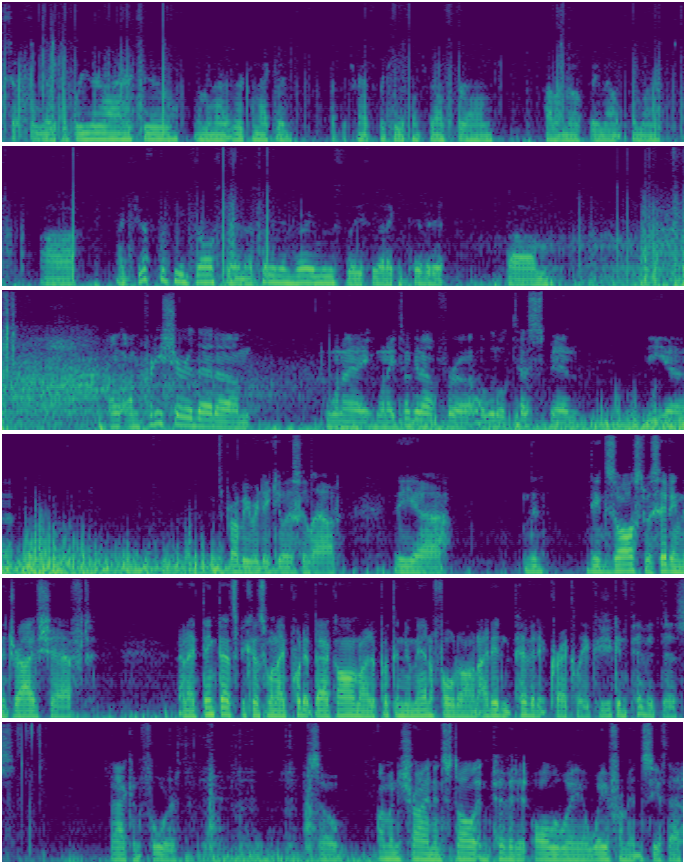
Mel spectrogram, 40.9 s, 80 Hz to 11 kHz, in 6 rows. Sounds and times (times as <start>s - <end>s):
Speech: 0.0s - 12.4s, 14.6s - 16.2s, 16.8s - 19.5s, 20.1s - 20.7s, 22.6s - 25.0s, 25.6s - 28.3s, 29.0s - 34.3s, 35.2s - 36.3s, 37.1s - 40.9s.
